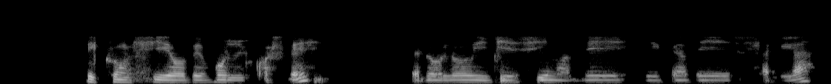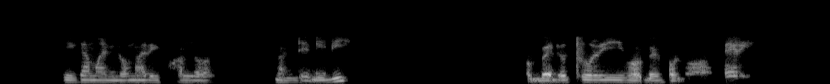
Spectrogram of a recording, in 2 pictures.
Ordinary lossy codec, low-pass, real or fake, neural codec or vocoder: Opus, 16 kbps; 3.6 kHz; fake; codec, 16 kHz, 4 kbps, X-Codec, HuBERT features, trained on general audio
